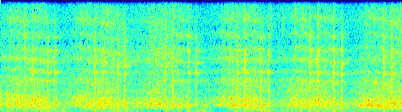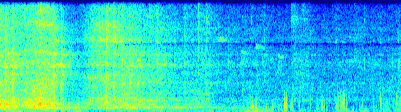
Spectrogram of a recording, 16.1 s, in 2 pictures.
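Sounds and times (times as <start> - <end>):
train wheels clattering: 0.0 - 12.7.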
